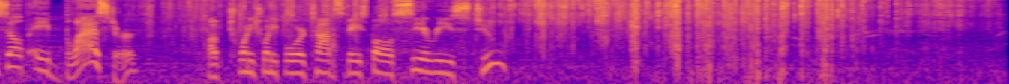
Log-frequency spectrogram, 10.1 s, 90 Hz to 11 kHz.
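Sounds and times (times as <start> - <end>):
foil wrapper tearing and crinkling: 1.4 - 4.1, 4.7 - 10.0.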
